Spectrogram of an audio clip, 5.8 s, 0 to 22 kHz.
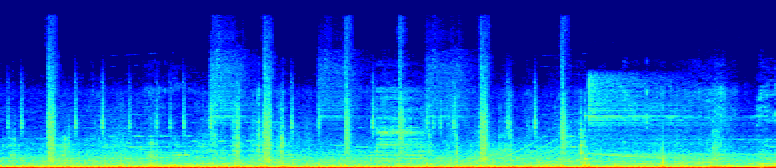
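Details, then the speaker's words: Infiniti Q45 driving uphill under load: a deep, loud, raspy rumble from an exhaust leak, especially obvious when passing beside objects. "hear the exhaust leak now that's brutal anywhere anytime i'm beside something it's really obvious"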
